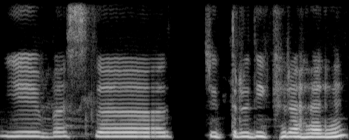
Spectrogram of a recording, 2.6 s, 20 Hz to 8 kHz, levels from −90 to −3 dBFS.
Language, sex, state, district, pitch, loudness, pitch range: Hindi, female, Chhattisgarh, Rajnandgaon, 230 Hz, -25 LUFS, 230-240 Hz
